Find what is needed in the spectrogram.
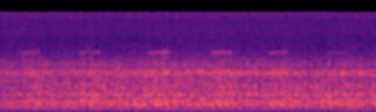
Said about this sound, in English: Hey, here comes the car. Stick out my thumb.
